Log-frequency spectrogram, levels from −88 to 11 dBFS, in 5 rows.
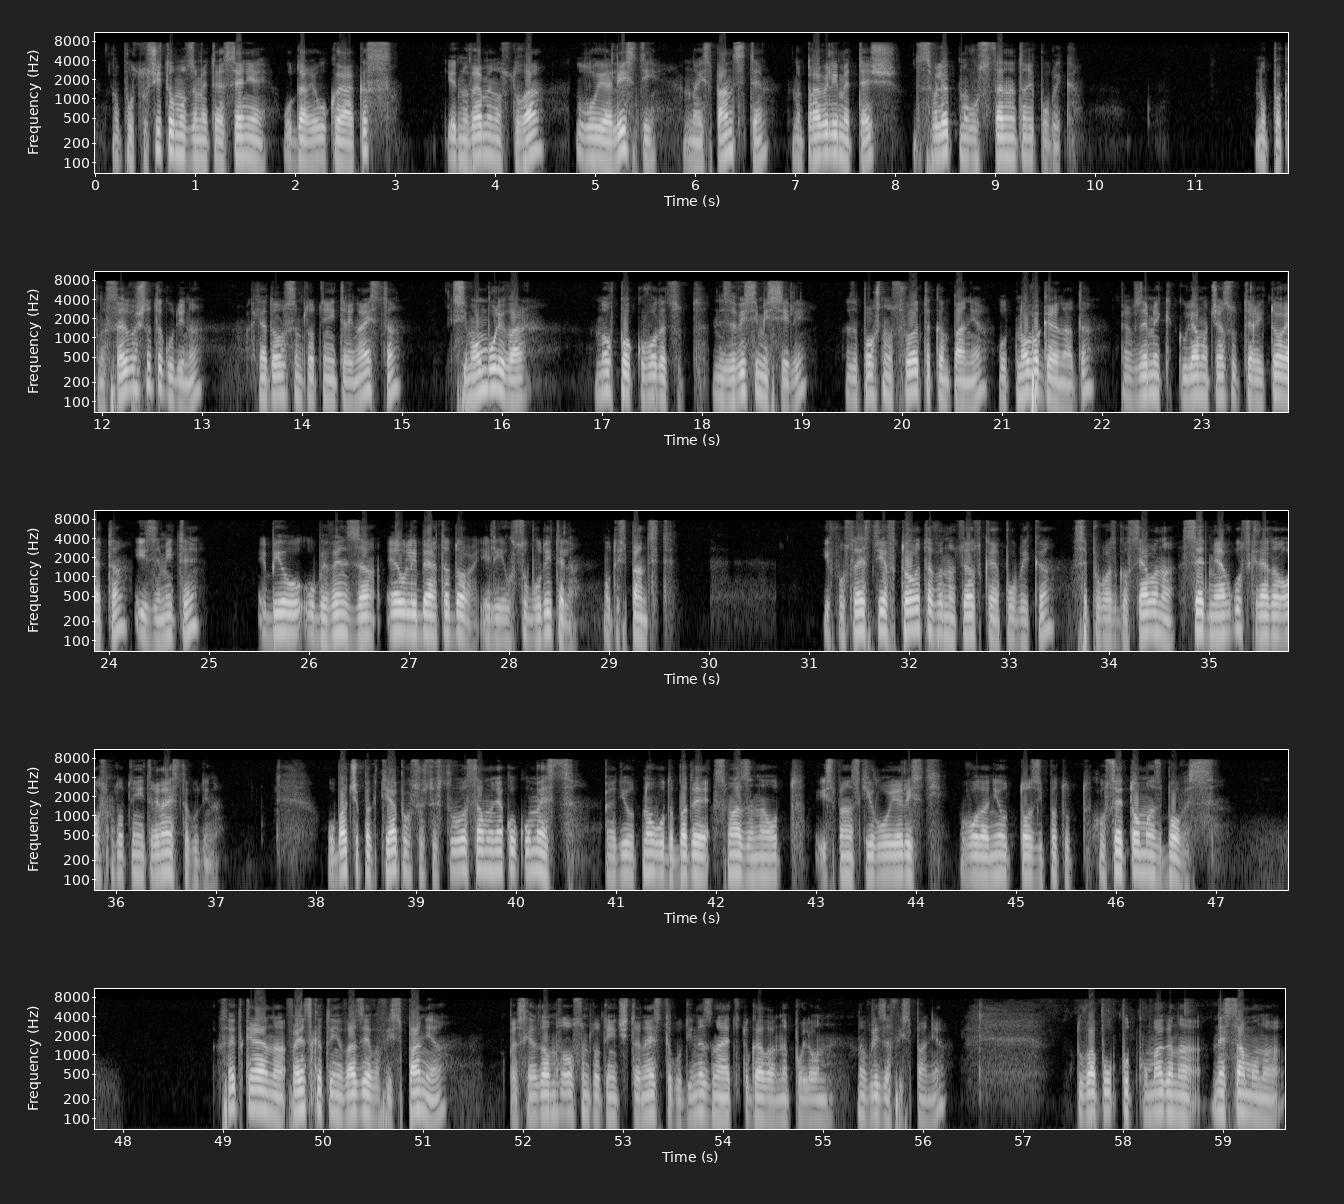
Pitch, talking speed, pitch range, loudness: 120 Hz, 110 wpm, 115-130 Hz, -15 LUFS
